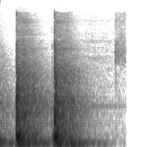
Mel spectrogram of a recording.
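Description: Two firm knocks on a door, close and loud, evenly spaced about a quarter second apart, followed by silence.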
